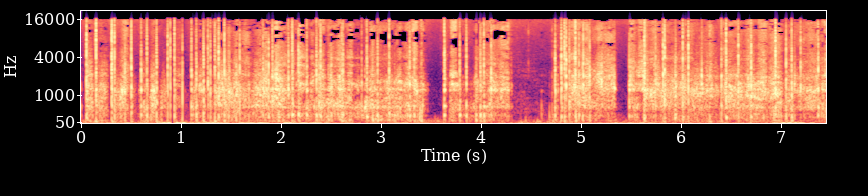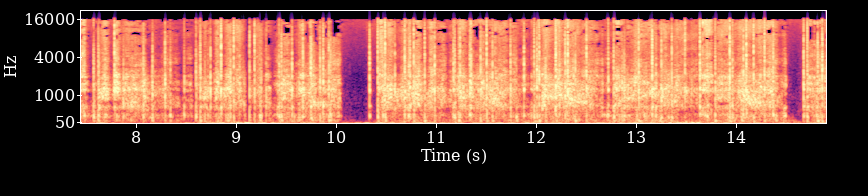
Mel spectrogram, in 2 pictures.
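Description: Long nails tap rapidly and scratch lightly on the front of a small, hollow white cardboard box standing upright. The result is a dense, continuous patter of short, dull, hollow taps with a low-heavy body, broken only by a few brief pauses.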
